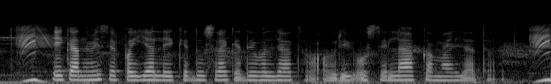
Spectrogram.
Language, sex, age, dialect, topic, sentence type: Bhojpuri, male, 18-24, Northern, banking, statement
